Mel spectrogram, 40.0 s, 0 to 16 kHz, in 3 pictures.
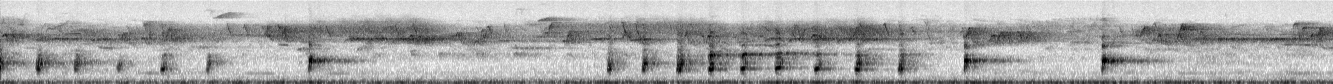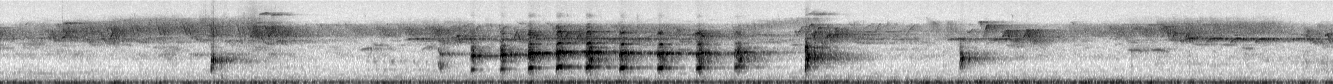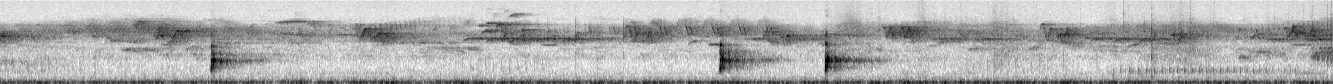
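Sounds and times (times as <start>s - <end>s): wild turkeys gobbling: 0.0s - 2.2s, 3.0s - 3.5s, 6.0s - 10.2s, 11.0s - 11.5s, 15.4s - 15.9s, 17.6s - 22.0s, 22.9s - 23.2s, 28.7s - 29.4s, 33.8s - 35.6s
songbirds dawn chorus: 0.0s - 39.9s.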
